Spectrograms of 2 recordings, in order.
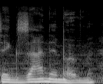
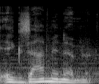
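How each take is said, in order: First: The word ends with the sounds 'ni-mum'. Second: The word ends with the sounds 'mi-num'. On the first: The speaker calls it right. "it's Exanimum" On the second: The speaker calls it wrong. "I keep wanting to say Examinum, but it's not"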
